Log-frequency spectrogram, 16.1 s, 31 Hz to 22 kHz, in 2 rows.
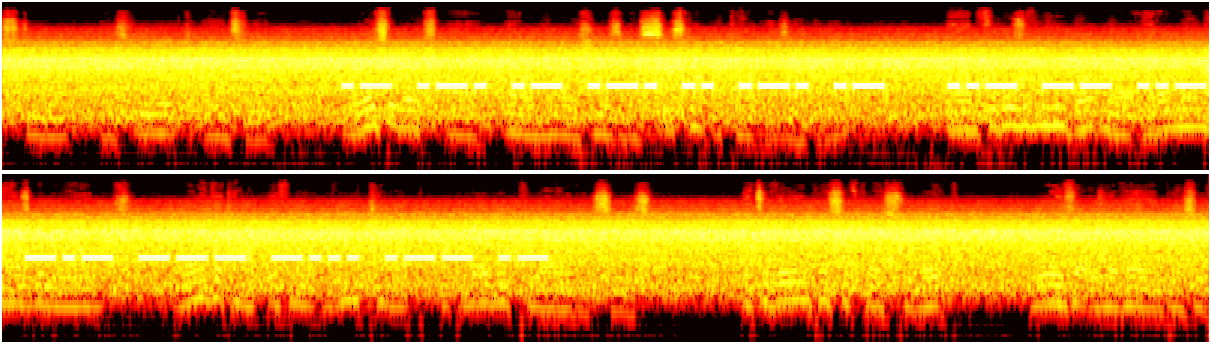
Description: Morse code, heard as a keyed tone, machine-sent, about 19 wpm, 850 Hz, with radio static and speech in English. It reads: ARARIRA UMUKOBWA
